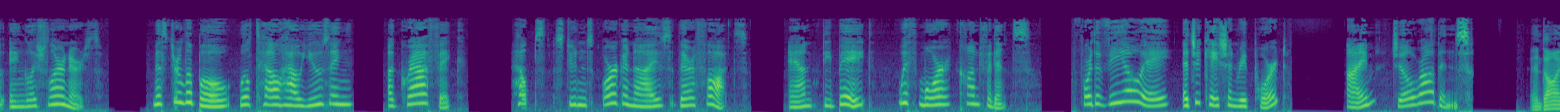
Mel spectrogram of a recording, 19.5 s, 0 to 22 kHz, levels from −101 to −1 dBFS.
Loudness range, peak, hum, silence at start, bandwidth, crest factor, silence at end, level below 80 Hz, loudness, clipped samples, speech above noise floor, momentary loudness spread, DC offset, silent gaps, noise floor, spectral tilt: 3 LU; -6 dBFS; none; 0 s; 11.5 kHz; 18 dB; 0 s; -54 dBFS; -24 LUFS; under 0.1%; 55 dB; 10 LU; under 0.1%; 6.05-6.38 s, 9.73-9.77 s; -78 dBFS; -4.5 dB/octave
